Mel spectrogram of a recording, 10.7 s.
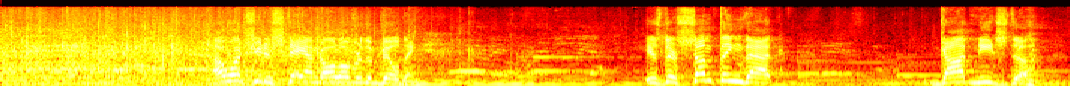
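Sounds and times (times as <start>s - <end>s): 
audience clapping: 0.0s - 5.4s
speech: 2.1s - 4.3s, 6.4s - 7.8s, 9.3s - 10.7s.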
